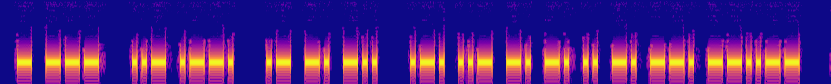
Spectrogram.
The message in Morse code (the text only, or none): TO UP AND RUNNING,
